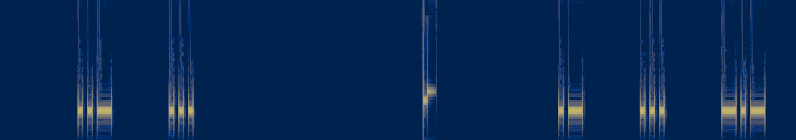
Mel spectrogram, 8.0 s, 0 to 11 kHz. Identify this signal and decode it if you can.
Morse code, heard as a keyed tone, about 25 wpm, spaced as for 12 wpm, 700 Hz. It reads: US ASK
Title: 4x Character Spacing - Top 300 Words - 25wpm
